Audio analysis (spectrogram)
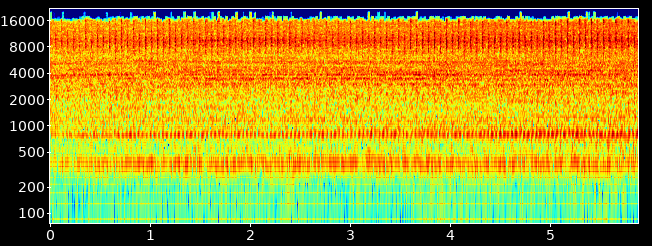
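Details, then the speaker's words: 2003 Honda Pilot AWD, 114K miles, previously weak cranking then no start, timing belt found wrong and repaired, top covers off: steady idle with light even valvetrain ticking; runs smooth and healthy, normal idle. "Oh, that sounds so much better. Oh, that sounds so much better. Let's go look. Oh, that sounds like Violet."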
